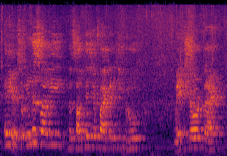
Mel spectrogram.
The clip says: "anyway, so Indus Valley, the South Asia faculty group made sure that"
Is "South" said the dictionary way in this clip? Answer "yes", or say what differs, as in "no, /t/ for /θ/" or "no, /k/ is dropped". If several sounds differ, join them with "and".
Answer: no, /t/ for /θ/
